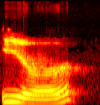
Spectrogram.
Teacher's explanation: if I'm saying ear then my lips are probably a little bit more retracted than they would be otherwise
